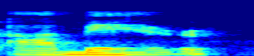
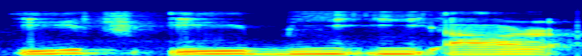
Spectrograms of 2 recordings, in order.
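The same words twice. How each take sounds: First: Said in the usual way. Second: H A B E R spelled letter by letter; spelling out a word. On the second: Shown as a demonstration. Teacher spelling out H A B E R for students.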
